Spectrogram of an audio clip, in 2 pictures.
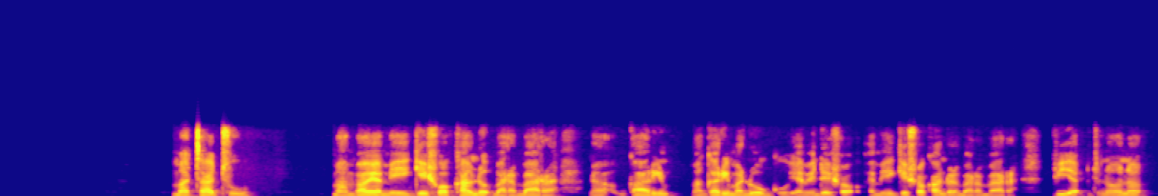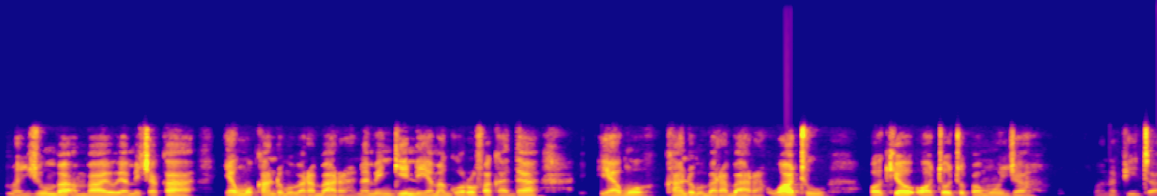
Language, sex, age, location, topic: Swahili, male, 25-35, Mombasa, government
